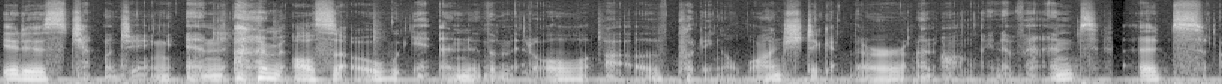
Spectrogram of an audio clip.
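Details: Adult woman diagnosed this year with spasmodic dysphonia; vocal cord spasms make her voice cut in and out, sometimes hoarse; she attributes it partly to voice overuse as a podcast host and to stress; seemingly occurring during interview; spasmodic dysphonia.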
